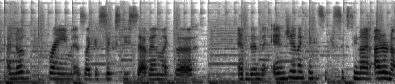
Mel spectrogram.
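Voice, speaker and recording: Faint music plays in the background as the voice moves at a moderate pace. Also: woman. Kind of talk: interview answer. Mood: relaxed, laughing. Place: garage. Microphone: phone near.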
